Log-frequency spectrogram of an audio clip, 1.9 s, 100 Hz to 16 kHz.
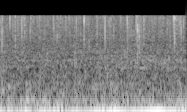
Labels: {"label": "anthrophony, boat engine", "recorder": "SoundTrap 500"}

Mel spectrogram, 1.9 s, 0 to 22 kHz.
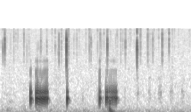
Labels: {"label": "biophony, knock croak", "recorder": "SoundTrap 300"}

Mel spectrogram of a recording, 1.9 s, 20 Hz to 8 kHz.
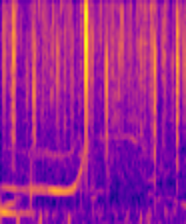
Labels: {"label": "biophony", "recorder": "SoundTrap 300"}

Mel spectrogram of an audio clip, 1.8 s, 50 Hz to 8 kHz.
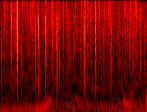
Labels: {"label": "biophony", "recorder": "SoundTrap 300"}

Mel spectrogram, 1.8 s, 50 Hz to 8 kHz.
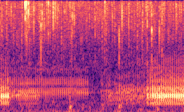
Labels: {"label": "biophony, croak", "recorder": "SoundTrap 500"}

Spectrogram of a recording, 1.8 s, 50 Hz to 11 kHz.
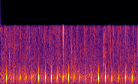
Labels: {"label": "biophony, rattle", "recorder": "SoundTrap 500"}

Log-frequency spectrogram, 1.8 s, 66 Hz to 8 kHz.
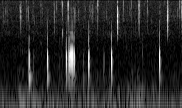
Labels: {"label": "biophony, knock croak", "recorder": "SoundTrap 300"}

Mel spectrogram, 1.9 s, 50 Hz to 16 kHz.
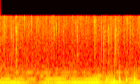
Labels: {"label": "biophony, midshipman", "recorder": "SoundTrap 500"}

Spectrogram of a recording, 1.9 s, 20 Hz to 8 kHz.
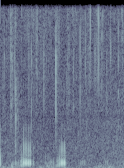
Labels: {"label": "biophony", "recorder": "SoundTrap 500"}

